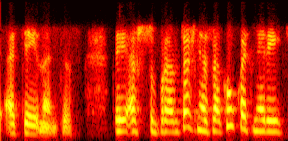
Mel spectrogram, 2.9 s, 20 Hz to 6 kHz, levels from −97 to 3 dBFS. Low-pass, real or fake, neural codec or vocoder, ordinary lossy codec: 5.4 kHz; real; none; Opus, 32 kbps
